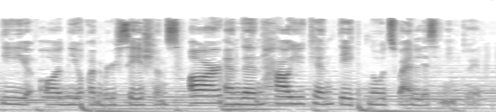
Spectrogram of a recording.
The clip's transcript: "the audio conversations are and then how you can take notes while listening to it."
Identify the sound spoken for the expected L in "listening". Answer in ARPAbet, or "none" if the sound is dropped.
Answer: L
